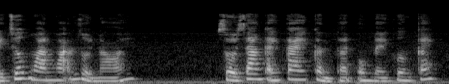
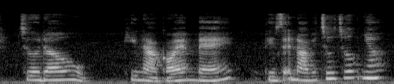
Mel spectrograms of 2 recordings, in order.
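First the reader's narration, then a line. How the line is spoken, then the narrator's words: Smiling. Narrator (Vietnamese): Khương Cách mỉm cười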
